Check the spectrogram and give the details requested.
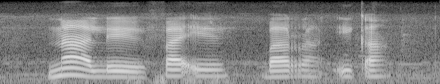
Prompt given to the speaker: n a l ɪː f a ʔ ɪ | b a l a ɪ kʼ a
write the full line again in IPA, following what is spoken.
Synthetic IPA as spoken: n a l ɪ f a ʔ ɪ | b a r a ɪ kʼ a

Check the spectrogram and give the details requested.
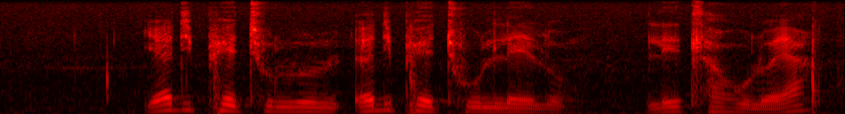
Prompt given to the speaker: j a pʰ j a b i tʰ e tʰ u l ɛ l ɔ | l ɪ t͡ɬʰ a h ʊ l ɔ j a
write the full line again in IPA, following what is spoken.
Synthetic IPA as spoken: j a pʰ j a d i pʰ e tʰ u l ɛ l ɔ | l ɪ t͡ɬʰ a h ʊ l ɔ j a

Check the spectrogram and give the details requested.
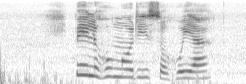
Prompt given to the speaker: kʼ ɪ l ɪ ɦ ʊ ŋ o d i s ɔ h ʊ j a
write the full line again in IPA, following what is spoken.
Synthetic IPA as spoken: pʼ ɪ l ɪ ɦ ʊ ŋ o d i s ɔ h ʊ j a

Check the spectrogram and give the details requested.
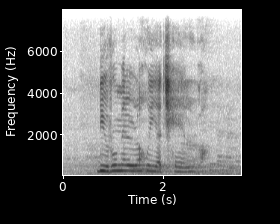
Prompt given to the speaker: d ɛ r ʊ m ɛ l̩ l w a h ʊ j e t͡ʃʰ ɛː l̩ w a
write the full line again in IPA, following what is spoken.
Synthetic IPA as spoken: d i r ʊ m ɛ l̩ l w a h ʊ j a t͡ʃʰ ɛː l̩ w a

